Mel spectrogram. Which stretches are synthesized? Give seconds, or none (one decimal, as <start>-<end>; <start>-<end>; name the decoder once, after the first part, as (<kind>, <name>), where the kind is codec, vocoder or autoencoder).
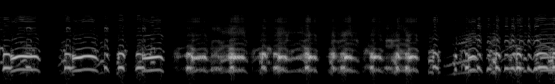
1.7-4.2 (vocoder, WaveNeXt)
